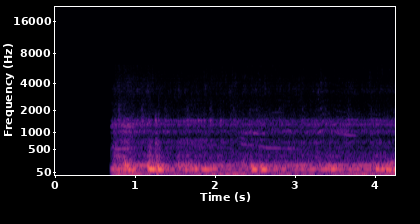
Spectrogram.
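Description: Silence, then about three-quarters of a second in, the steady low rumble of a fishing boat's engine starts, with a faint higher steady hum above it.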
